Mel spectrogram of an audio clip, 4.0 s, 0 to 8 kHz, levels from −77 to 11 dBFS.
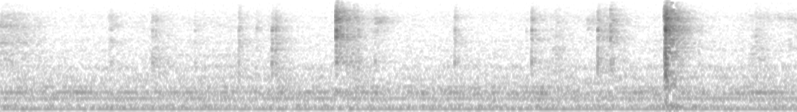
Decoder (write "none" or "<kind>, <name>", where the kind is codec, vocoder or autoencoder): none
